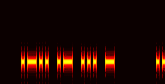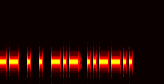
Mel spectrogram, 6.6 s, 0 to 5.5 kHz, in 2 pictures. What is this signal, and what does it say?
Morse code, heard as a keyed tone, about 20 wpm, 700 Hz. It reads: LAST WEEK?
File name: UK MASTER QSOs TRAINING / 20WPM / UK MASTER QSOs 0052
